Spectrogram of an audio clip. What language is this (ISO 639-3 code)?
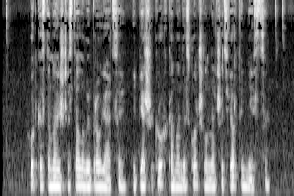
bel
